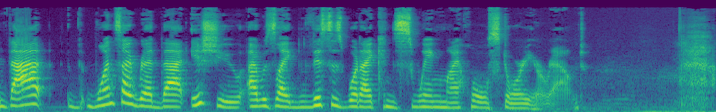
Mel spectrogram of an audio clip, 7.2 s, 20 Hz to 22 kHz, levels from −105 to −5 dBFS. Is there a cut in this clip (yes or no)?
no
